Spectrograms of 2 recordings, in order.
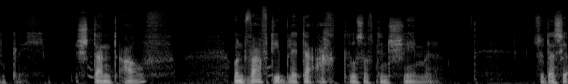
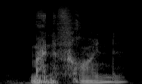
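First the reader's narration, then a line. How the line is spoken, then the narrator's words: Soft, tearful. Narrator (German): sagte Amalie leise, und schon standen ihre Augen voll Tränen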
